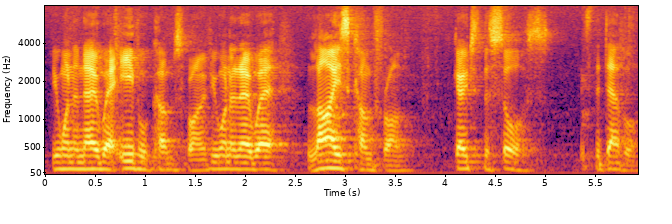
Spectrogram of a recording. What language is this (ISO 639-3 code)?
eng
